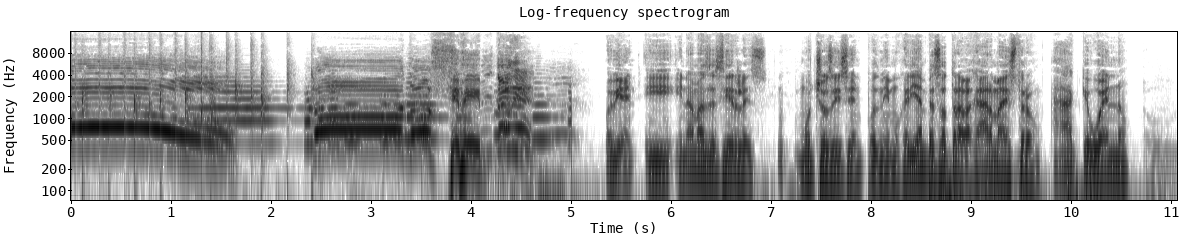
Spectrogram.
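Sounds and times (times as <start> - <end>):
people clapping: 0.0 - 3.5
people cheering: 0.0 - 5.0
speech: 3.8 - 4.7, 5.3 - 10.7.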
